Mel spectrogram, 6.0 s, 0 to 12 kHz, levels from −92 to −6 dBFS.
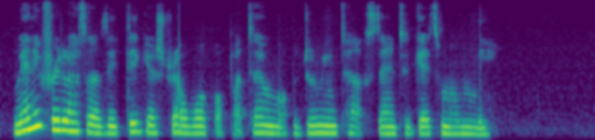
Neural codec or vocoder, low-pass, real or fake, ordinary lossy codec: codec, 24 kHz, 0.9 kbps, WavTokenizer, small release; none; fake; none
